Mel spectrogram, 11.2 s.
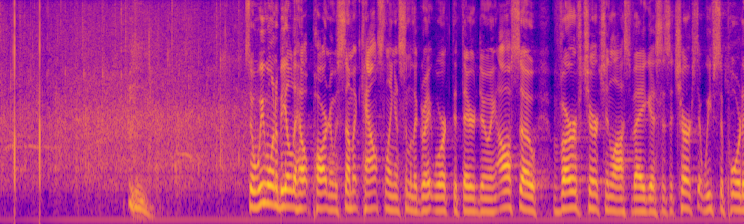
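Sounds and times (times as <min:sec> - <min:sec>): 
audience clapping: 0:00.0 - 0:03.9
speech: 0:01.9 - 0:02.4, 0:03.7 - 0:11.1.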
